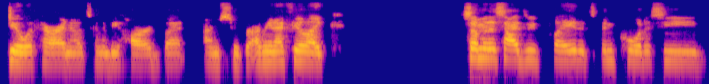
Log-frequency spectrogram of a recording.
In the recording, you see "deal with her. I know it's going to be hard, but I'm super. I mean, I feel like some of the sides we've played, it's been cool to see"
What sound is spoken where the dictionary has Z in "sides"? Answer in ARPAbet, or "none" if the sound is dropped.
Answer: Z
